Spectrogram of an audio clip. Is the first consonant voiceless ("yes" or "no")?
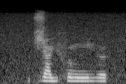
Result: yes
